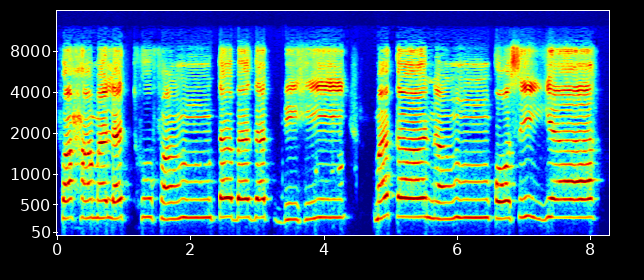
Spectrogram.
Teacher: ٹھیک ہے قاف کی آواز قدرے تھک ہوتی ہے. یہ جو 2 نقطوں والا قاف ہے اس کو تھوڑا سا موٹا کر کے پڑھتے ہیں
